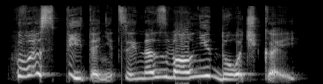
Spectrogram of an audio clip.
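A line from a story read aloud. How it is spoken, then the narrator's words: Shaking sobs, feeling wronged. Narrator (Russian): Нютка уже затряслась в том рыдании, что знакомо каждой женщине, пережившей несправедливость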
